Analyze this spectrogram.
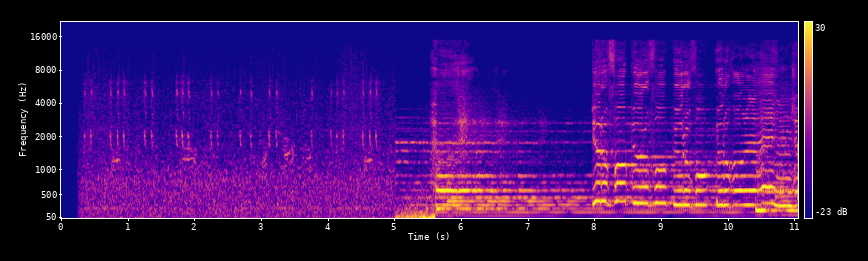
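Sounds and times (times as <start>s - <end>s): small birds chirping: 0.2s - 5.0s.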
